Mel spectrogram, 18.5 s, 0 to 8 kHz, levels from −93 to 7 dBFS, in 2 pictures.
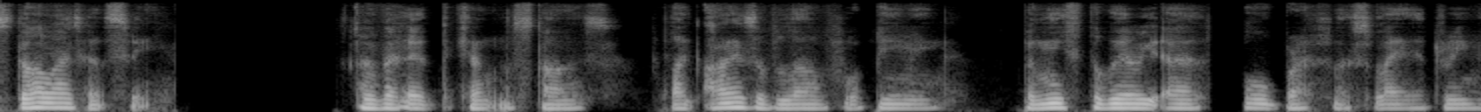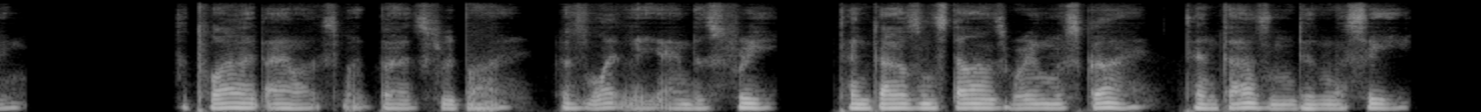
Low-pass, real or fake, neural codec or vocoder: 7.2 kHz; fake; codec, 44.1 kHz, 2.6 kbps, DAC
